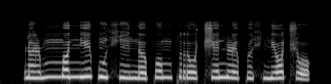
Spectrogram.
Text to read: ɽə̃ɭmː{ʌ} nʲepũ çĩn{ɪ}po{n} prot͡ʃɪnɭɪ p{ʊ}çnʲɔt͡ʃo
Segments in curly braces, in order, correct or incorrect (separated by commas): correct, incorrect, incorrect, incorrect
